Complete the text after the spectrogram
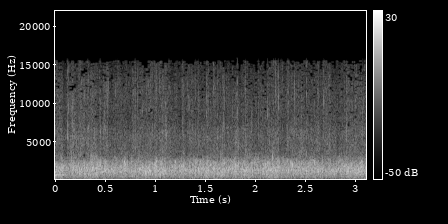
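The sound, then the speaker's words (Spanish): Concert audience applauding the Camerata de Coahuila, a steady, dense and fairly loud wash of clapping that continues evenly throughout without voices standing out. “quien recibe el aplauso del público, al igual que todos los miembros de Camerata en este excelso concierto.”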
